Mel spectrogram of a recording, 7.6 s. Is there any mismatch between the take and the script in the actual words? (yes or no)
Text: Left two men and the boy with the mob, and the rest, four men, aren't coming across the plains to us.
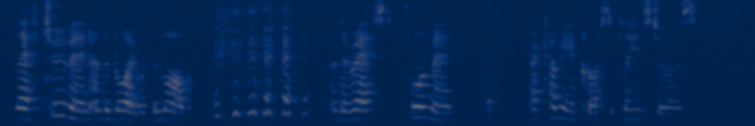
yes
